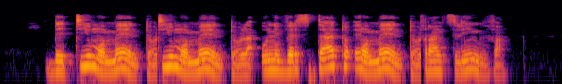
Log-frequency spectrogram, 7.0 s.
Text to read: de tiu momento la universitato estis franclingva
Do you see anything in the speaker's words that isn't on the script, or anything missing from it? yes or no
yes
